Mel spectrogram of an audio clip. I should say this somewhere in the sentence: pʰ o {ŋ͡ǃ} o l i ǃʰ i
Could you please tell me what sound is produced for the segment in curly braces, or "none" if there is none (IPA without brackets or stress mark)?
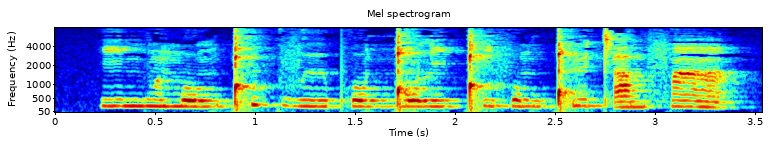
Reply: ŋ͡ǃ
